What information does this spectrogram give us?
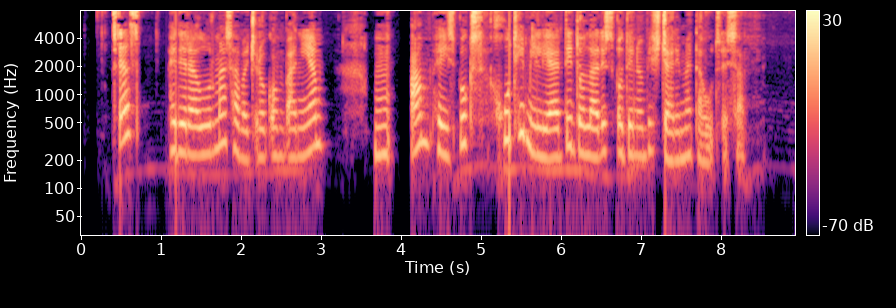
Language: Georgian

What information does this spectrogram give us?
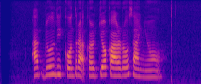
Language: Javanese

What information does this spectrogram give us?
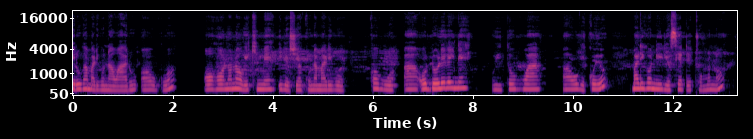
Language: Kikuyu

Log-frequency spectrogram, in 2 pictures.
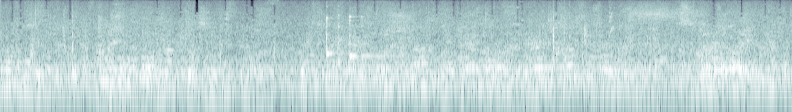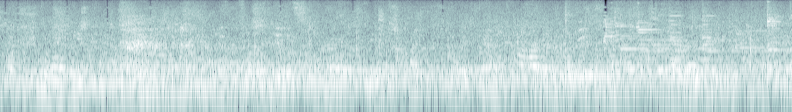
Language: Kazakh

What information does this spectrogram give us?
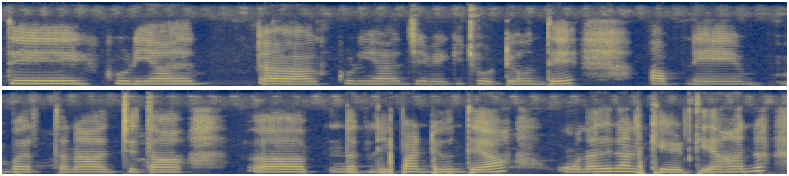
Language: Punjabi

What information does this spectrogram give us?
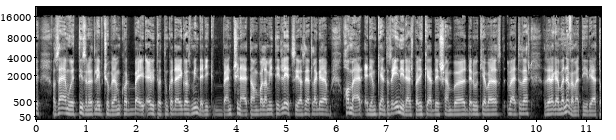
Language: Hungarian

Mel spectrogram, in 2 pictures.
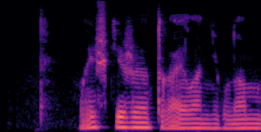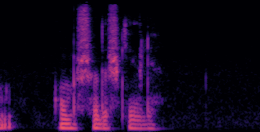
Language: Mari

